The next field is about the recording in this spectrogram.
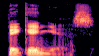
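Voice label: "pequeñas", Spanish, male; mekanta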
